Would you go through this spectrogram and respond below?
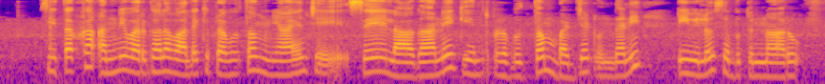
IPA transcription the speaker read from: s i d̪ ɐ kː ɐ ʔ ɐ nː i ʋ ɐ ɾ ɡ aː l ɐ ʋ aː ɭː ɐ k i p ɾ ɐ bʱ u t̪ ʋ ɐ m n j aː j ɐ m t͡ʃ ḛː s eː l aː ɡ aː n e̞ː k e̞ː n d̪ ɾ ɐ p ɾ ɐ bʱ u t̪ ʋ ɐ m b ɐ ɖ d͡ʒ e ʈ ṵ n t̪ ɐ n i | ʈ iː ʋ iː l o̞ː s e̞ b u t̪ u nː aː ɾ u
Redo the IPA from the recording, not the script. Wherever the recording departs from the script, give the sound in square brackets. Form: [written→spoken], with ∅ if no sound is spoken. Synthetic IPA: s i [d̪→t̪] ɐ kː ɐ ʔ ɐ nː i ʋ ɐ ɾ ɡ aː l ɐ ʋ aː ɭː ɐ k i p ɾ ɐ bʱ u t̪ ʋ ɐ m n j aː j ɐ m t͡ʃ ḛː s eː l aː ɡ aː n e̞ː k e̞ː n d̪ ɾ ɐ p ɾ ɐ bʱ u t̪ ʋ ɐ m b ɐ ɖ d͡ʒ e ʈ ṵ n [t̪→d̪] ɐ n i | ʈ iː ʋ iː l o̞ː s e̞ b u t̪ u nː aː ɾ u

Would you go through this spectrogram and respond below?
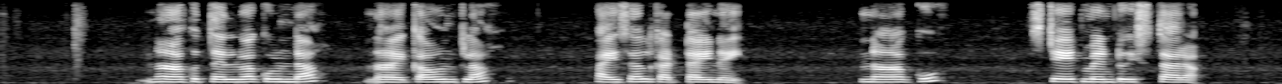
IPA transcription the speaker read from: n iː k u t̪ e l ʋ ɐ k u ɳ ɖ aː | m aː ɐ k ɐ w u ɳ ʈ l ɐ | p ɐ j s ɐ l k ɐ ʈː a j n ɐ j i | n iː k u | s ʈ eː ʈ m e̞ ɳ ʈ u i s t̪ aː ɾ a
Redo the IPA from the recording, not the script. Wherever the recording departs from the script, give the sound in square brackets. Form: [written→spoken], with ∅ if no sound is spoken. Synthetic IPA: n [iː→aː] k u t̪ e l ʋ ɐ k u ɳ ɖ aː | [m→n] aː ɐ k ɐ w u ɳ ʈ l ɐ | p ɐ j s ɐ l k ɐ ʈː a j n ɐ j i | n [iː→aː] k u | s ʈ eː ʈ m e̞ ɳ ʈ u i s t̪ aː ɾ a

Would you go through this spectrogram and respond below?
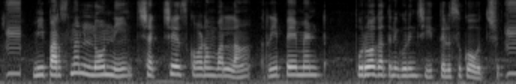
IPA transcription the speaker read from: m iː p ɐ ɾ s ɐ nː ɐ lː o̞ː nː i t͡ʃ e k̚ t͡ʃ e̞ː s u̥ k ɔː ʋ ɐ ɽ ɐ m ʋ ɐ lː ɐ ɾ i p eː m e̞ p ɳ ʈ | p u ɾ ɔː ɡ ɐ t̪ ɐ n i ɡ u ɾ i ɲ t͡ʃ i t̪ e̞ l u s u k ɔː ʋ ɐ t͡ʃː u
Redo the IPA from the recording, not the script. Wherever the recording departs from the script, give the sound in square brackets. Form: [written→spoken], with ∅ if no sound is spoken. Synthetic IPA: m iː p ɐ ɾ s ɐ [nː→n] ɐ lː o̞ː nː i t͡ʃ e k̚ t͡ʃ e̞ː s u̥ k ɔː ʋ ɐ ɽ ɐ m ʋ ɐ lː ɐ ɾ i p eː m e̞ [p→∅] ɳ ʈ | p u ɾ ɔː ɡ ɐ t̪ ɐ n i ɡ u ɾ i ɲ t͡ʃ i t̪ e̞ l u s u k ɔː ʋ ɐ t͡ʃː u

